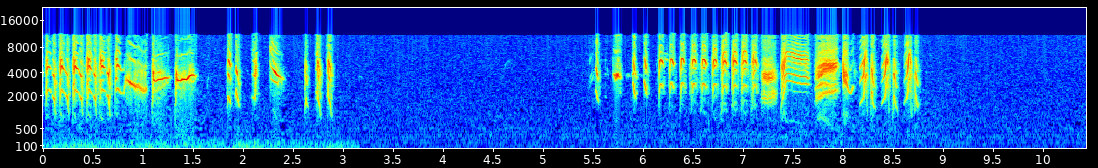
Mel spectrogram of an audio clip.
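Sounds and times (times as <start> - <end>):
common linnet song: 0.0 - 3.3, 5.4 - 8.8.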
